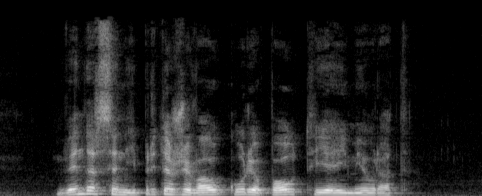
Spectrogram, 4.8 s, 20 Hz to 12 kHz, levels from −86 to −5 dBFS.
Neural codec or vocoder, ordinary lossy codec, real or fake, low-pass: none; AAC, 48 kbps; real; 10.8 kHz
